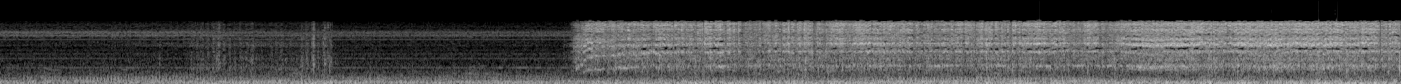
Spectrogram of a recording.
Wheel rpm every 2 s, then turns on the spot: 0, 20, 10, 200, 230, 230, 220.
none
